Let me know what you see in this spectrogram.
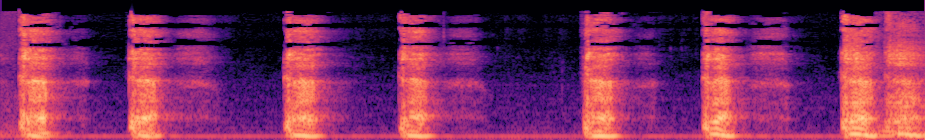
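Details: Child; seven short, dry, repetitive coughs in rapid, regular succession, a habit cough that goes on all day but stops once asleep.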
